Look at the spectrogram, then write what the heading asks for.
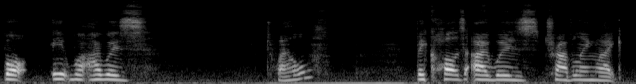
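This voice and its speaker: Mellow-voiced young woman. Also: mid-range voice, fairly even intonation, dry recording. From Yorkshire, England. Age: 20s. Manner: rambling, self-interrupting, quick to laugh along. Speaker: podcast co-host. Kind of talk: casual chat.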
